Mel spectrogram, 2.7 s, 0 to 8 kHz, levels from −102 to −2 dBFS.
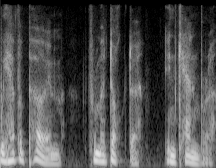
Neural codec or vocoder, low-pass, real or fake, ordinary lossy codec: none; 7.2 kHz; real; MP3, 64 kbps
